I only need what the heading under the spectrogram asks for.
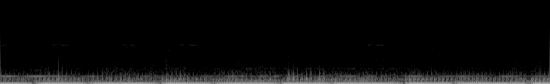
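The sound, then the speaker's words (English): A kitten purrs steadily, a low continuous rumble with a gentle rhythmic pulse from its breathing, heard alone with no talking. “Now let's just sit quietly for a while and feel the soft fur underneath your fingers. What a sweet little kitten.”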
